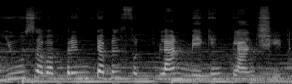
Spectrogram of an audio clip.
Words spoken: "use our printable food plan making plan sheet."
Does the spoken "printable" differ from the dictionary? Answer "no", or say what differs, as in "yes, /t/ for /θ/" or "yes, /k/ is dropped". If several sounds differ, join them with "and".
no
